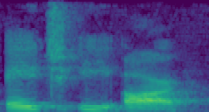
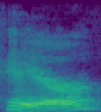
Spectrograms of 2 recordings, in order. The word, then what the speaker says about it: her: in words like her h er we don't say hair we say her I love her I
